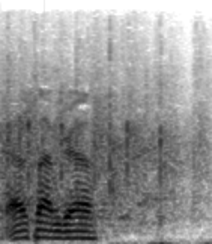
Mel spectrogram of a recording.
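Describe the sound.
A voice calls out briefly, followed by a patter of audience clapping, a steady, moderately loud spread of many hands that thins out toward the end.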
